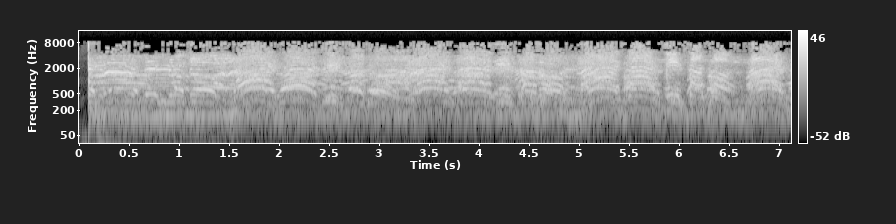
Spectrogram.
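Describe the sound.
A large crowd of university students chants in unison at a protest at the University of Tehran on Monday, 27 Aban 1398, loud rhythmic shouted phrases rising and falling continuously over a dense background of voices.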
